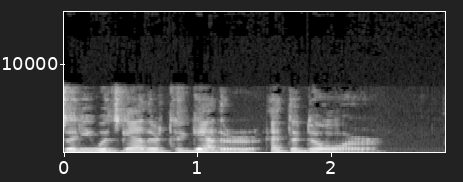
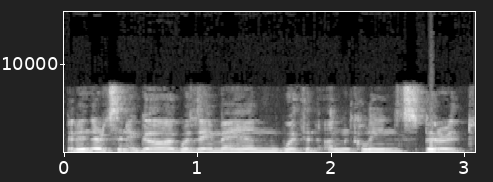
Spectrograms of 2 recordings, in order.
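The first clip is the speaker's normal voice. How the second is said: plain reading voice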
